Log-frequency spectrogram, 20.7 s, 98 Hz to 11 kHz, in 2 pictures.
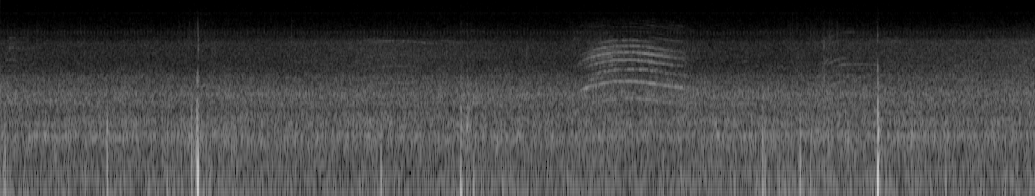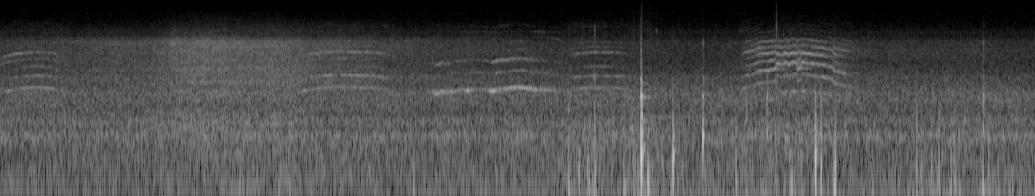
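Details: Two cats fighting in a car park, giving several short harmonic yowls and wails around 6, 11, 16 and 18 seconds over steady low traffic-like rumble and a few sharp clicks.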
